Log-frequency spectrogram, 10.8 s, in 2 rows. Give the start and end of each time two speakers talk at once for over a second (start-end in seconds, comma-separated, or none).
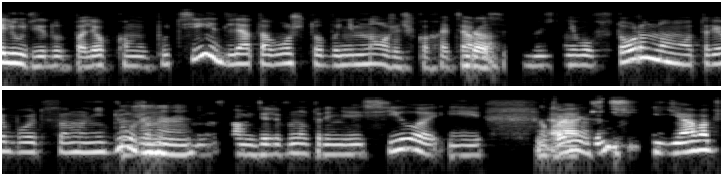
none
